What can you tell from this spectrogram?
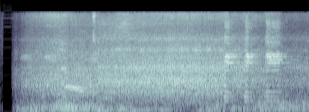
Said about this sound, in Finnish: Bussit hurisivat lähtövalmiina torstaina Istanbulissa, kun kymmenet ihmiset hyvästelivät toisensa. Kohta alkaisi matka Syyrian rajalle.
